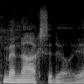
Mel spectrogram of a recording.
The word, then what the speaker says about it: minoxidil: So it says, I'm going to mispronounce this, minoxidil? – I think it's minoxidil, yeah. – Minoxidil, okay. The active ingredient in Rogaine,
